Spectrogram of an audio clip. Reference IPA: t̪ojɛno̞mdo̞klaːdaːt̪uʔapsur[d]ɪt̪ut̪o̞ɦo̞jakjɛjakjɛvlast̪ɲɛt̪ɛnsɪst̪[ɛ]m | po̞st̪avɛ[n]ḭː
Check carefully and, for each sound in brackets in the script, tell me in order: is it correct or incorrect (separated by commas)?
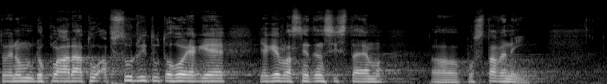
correct, incorrect, correct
